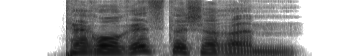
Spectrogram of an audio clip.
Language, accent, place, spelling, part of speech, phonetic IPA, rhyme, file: German, Germany, Berlin, terroristischerem, adjective, [ˌtɛʁoˈʁɪstɪʃəʁəm], -ɪstɪʃəʁəm, De-terroristischerem.ogg
- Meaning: strong dative masculine/neuter singular comparative degree of terroristisch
